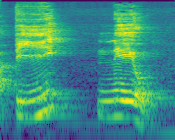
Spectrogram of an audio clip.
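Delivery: "pi, neu" as two separate slow chunks; mock syllable split, "pi" pause "neu"; wrongly split pi-neu. Shown as a demonstration. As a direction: break it after "pi", then a whole "neu". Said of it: "tem gente que é doido. Separa".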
